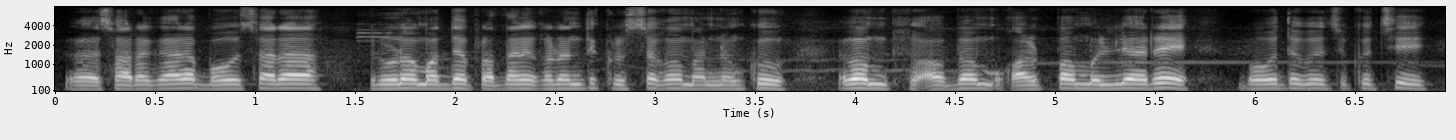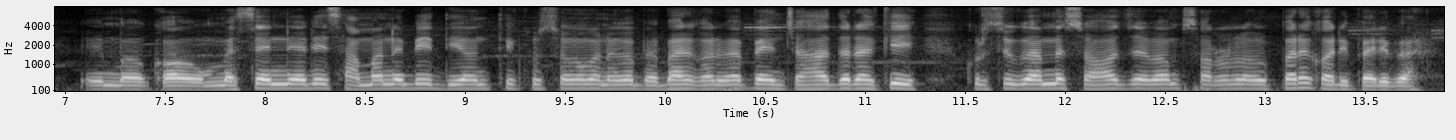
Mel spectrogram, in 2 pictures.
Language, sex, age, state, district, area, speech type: Odia, male, 30-45, Odisha, Ganjam, urban, spontaneous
